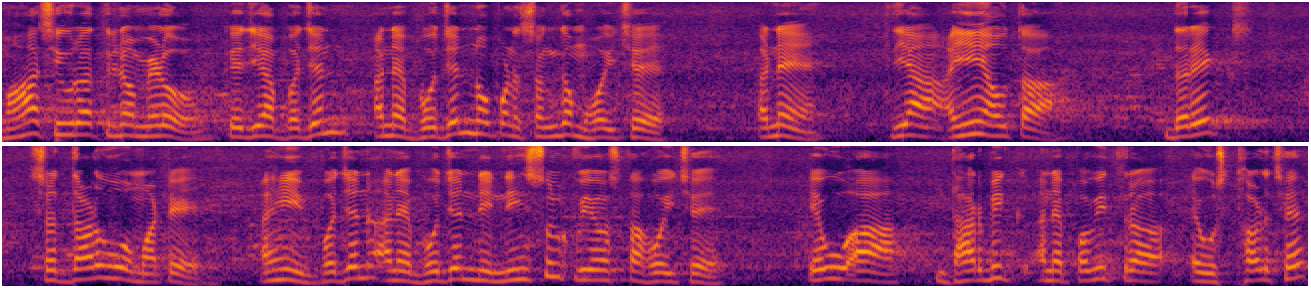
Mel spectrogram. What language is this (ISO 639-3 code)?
guj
